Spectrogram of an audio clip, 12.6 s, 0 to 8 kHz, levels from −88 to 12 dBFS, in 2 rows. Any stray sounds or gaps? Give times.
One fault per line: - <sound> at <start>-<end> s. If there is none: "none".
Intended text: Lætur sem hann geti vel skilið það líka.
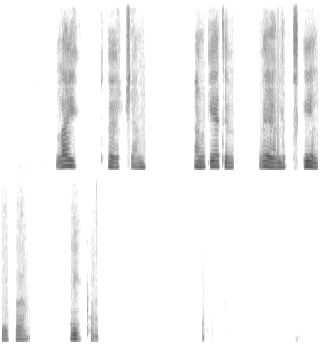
none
